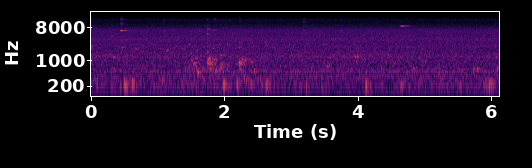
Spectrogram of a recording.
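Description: Water splashing and dripping as a whole octopus is dipped into a pot of boiling water and lifted back out, with small splashes busiest about two seconds in. A steady hum from the kitchen's exhaust hood runs underneath.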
